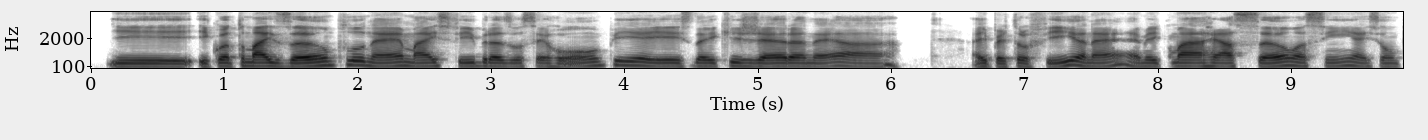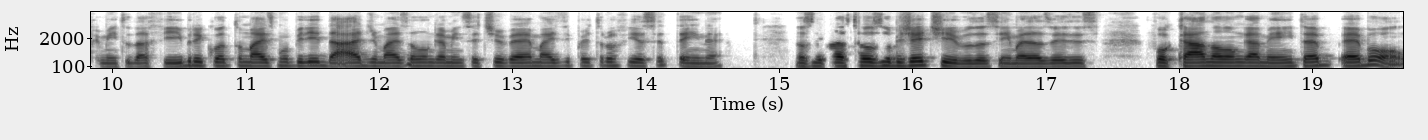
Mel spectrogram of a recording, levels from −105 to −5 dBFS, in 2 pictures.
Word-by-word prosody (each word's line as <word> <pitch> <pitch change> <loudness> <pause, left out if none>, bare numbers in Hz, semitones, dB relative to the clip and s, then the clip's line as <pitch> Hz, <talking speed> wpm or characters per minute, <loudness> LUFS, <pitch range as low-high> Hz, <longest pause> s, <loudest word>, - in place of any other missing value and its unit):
e 120 -1 -2
e - - -4
quanto 135 +2 0
mais 135 -2 +4
amplo, 160 +7 +5
né, 135 0 +2
mais 130 -1 -1
fibras 130 -1 -1
você 125 0 -6
rompe, 145 +7 -3
e 160 -1 -1
aí 130 -2 0
é - - -2
isso 125 - -9
daí 125 -1 0
que 135 +1 -4
gera, 125 0 +3
né, 125 +3 -2
a 120 -4 -3 0.6
a - - -3
hipertrofia, 125 +6 -1
né, 130 +2 -1 0.2
é - - -2
meio 125 0 -3
que - - -26
uma 130 -1 +4
reação, 125 +3 +2
assim, 135 +2 -5
a 130 - -3
esse 125 +1 -12
rompimento 120 0 -9
da 125 0 -3
fibra 130 +5 -4
e - - -1
quanto 145 -1 -4
mais 135 -1 +1
mobilidade, 145 -1 -1
mais 130 0 -1
alongamento 135 -1 -4
você 135 - -7
tiver, 135 0 -1
mais 135 0 -4
hipertrofia 145 0 -6
você 135 - -11
tem, 120 -1 -5
né. 120 +2 -9 0.6
Não 125 - -1
sei 130 0 -4
quais 135 -2 +4
são 150 - +5
os 145 0 +3
objetivos, 145 -5 +2
assim, 120 0 -3
mas 120 0 +2
às 120 0 +2
vezes 125 0 -3 0.4
focar 135 0 +6
no 140 - +4
alongamento 135 -1 +2
é 150 +3 +2
é 140 +1 +6
bom, 180 +3 +1
130 Hz, 190 wpm, -23 LUFS, 125-140 Hz, 0.6 s, focar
